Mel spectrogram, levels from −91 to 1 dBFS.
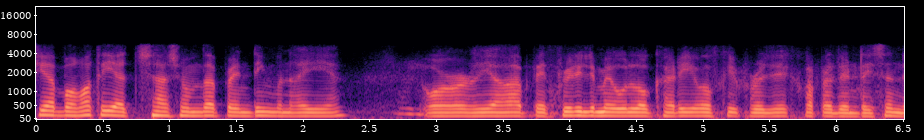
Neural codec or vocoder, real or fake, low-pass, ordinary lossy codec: codec, 16 kHz in and 24 kHz out, 0.9 kbps, LongCat-Audio-Codec, fine tuned four codebook decoder; fake; 5.4 kHz; Opus, 24 kbps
